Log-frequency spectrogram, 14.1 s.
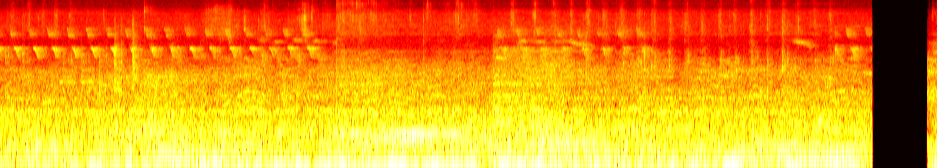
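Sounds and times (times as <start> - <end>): bird chirping rapidly: 7.4 - 10.0.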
